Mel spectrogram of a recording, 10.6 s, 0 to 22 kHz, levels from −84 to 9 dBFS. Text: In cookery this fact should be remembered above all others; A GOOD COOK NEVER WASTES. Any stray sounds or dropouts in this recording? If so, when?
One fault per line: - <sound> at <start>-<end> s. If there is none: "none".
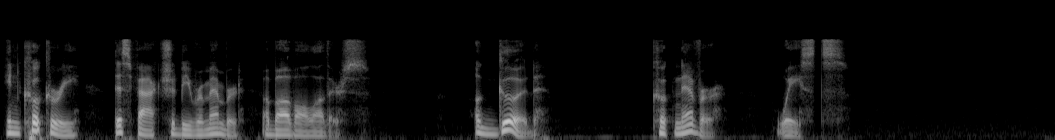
none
